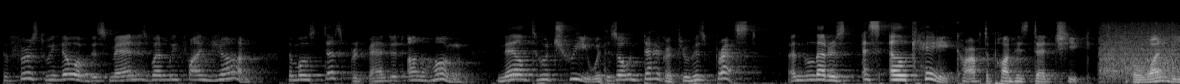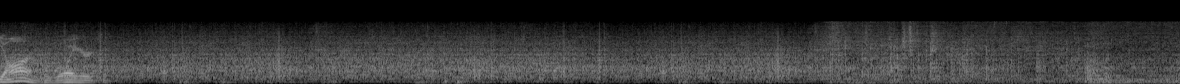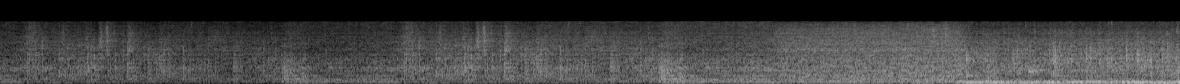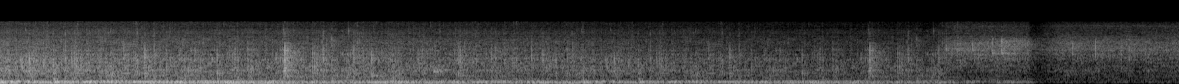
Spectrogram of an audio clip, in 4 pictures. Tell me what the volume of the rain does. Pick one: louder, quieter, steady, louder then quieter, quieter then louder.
louder then quieter.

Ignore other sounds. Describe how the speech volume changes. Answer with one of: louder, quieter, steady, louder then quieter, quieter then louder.
louder.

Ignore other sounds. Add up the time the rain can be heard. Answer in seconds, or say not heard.
36 s.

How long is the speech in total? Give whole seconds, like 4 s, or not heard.
13 s.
